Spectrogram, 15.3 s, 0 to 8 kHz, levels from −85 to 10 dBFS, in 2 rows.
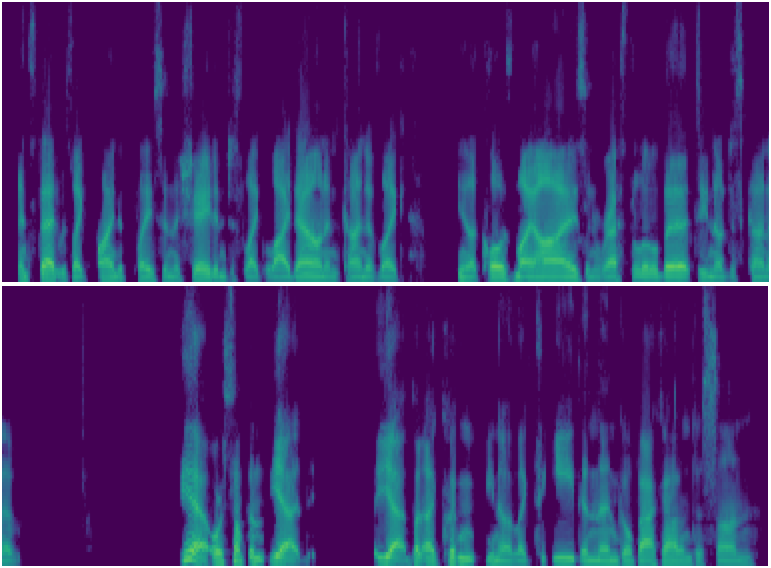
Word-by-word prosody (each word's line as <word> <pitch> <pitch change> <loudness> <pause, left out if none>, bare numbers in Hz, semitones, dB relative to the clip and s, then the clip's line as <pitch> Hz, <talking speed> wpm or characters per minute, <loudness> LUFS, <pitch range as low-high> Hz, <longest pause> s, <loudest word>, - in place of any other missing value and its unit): instead - - +2
was, 110 - -11
like, 100 -2 -1
find 110 -2 0
a - - -6
place 105 -2 -4
in 100 - -7
the 95 - -9
shade 125 +2 0
and 100 -1 -5
just, - - -23
like, - - -4
lie - - 0
down 110 -2 +2
and 85 -3 -9
kind 95 -2 -3
of, 90 -2 -7
like, 90 -2 -3 0.6
you 110 - -2
know, 95 - -2
close 120 -3 +3
my 105 -2 +3
eyes 110 0 +4
and 90 -3 -10
rest 95 +2 -2
a - - -5
little 120 0 0
bit, 120 +1 +5
you 110 -1 -6
know, 95 -2 -3
just 95 +1 -19
kind 95 -2 -4
of 90 -3 -7 1.6
Yeah, 230 +3 +8
or 145 0 +3
something 150 -2 +1
Yeah, 165 +1 +5 0.8
yeah, 150 +3 +4
but 130 - -1
I 130 -1 +3
couldn't, 135 0 0
you 115 - -5
know, 100 -2 -2
like, 100 0 -7
to - - -13
eat 135 -3 -2
and 105 -3 -2
then 105 0 -1
go 105 +1 -2
back 105 +2 0
out 110 -2 +1
into 95 -2 -9
sun. 95 -1 -7
105 Hz, 205 wpm, -24 LUFS, 95-120 Hz, 1.6 s, Yeah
